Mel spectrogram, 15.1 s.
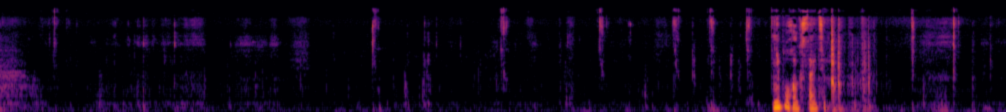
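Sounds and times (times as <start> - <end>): closed-mouth chewing: 0.7 - 4.0, 4.9 - 11.4.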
